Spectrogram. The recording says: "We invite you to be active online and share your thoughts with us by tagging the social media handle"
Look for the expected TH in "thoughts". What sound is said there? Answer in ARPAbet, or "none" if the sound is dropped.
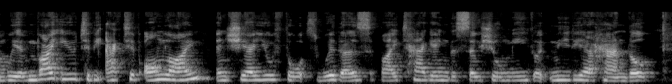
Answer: TH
